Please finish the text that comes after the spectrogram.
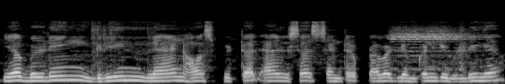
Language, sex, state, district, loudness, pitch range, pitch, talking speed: Hindi, male, Uttar Pradesh, Gorakhpur, -19 LUFS, 150-175 Hz, 165 Hz, 155 wpm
